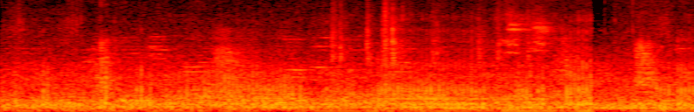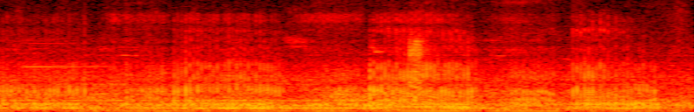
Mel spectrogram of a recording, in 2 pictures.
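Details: Continuous rumbling purr of a cat underneath scattered clicks, short thin whistled tones and faint murmuring noise in the background.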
